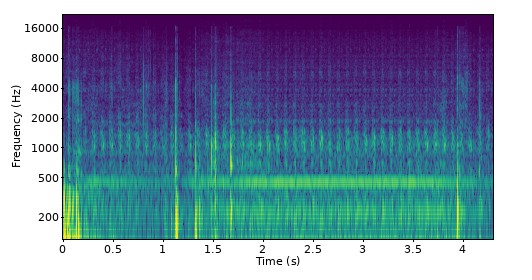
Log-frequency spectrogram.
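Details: 2005 Nissan 350Z cooling fan activated via scan tool with amp clamp: thin steady whir with clicks, fan rotates very slowly and laboured, current dropping to zero; failing fan causing poor A/C at idle, replaced with Mishimoto upgrade.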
